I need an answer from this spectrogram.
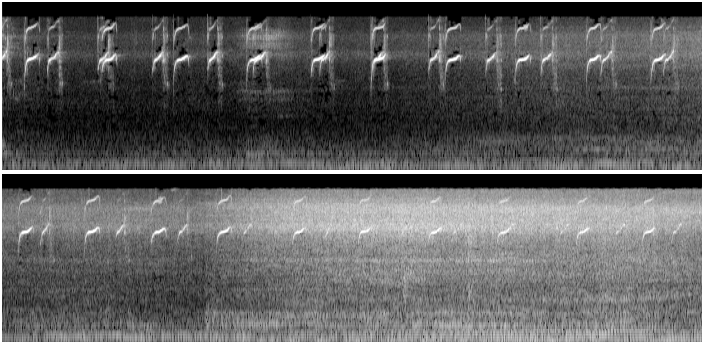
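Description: A small bird's short, high chirps, repeated steadily about two to three times a second. From about halfway through, a rushing noise swells underneath them.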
